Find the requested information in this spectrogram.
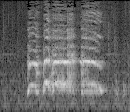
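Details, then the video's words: Captive hybrid junglefowl rooster with yellow plumage giving one crow of about one and a half seconds: a harsh opening note, a short break, then a sustained harmonic middle and a falling final part, over a quiet background. "Qaib qus txuam daj zoo nraug(เชลยไก่ป่าลูกผสมสวยๆ)"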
